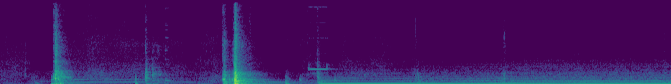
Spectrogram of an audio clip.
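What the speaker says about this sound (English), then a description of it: "I'm going to throw this in the microwave for just a couple of seconds." A couple of sharp clunks and a door-like thud, a beep, then a microwave oven starts up with a steady low hum that continues evenly.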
